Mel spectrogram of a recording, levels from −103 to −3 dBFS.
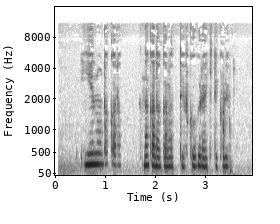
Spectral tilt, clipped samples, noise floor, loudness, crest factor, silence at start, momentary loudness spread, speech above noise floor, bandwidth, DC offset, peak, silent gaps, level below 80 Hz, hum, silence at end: -6.5 dB/octave; under 0.1%; -51 dBFS; -26 LUFS; 16 dB; 0.6 s; 16 LU; 26 dB; 11.5 kHz; under 0.1%; -10 dBFS; none; -62 dBFS; none; 0.4 s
